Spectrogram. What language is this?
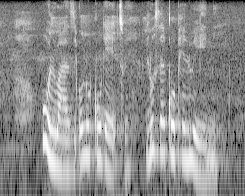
Zulu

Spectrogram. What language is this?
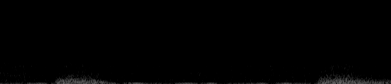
Swedish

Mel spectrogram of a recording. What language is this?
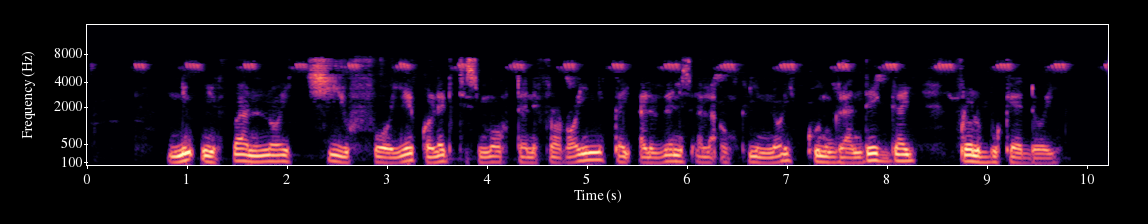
Esperanto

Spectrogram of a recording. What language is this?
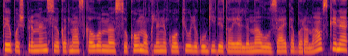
Lithuanian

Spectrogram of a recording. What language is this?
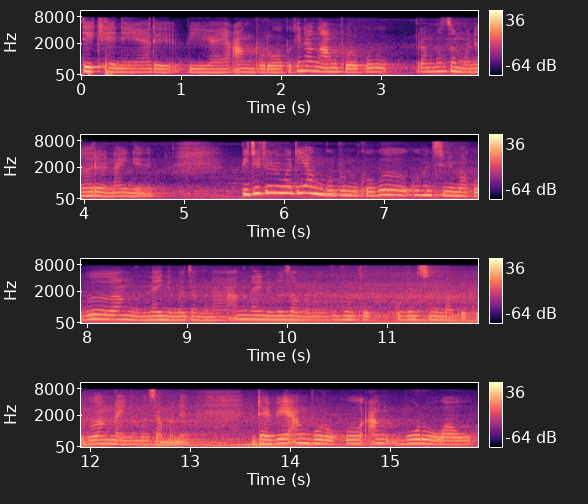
Bodo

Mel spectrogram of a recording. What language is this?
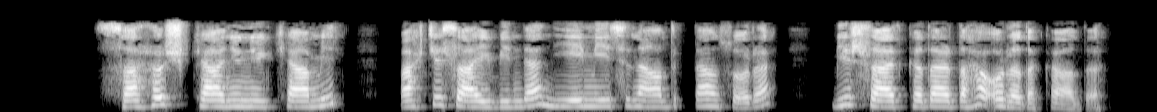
Turkish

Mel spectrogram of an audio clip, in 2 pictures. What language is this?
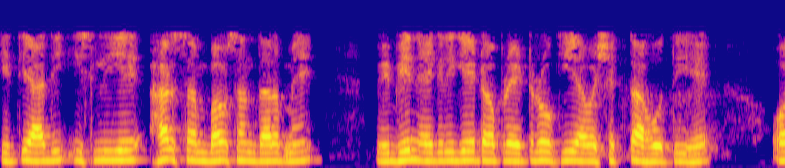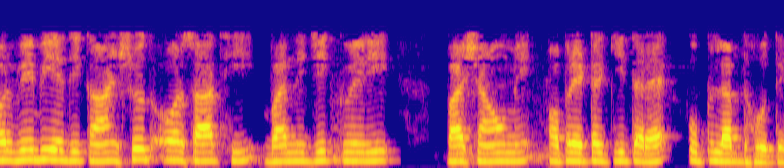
Hindi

